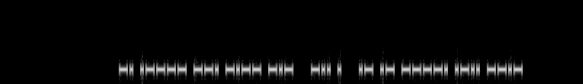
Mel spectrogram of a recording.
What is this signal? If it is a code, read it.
Morse code, heard as a keyed tone, about 42 wpm, 700 Hz. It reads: N1GYK DE AA9LQ
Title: USA Callsign DE Callsign - 5 Characters - 45wpm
